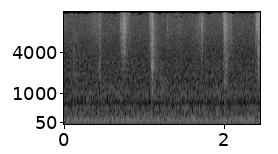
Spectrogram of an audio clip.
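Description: A steady low hum with a few faint, brief clicks or rustles in a pause between words.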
